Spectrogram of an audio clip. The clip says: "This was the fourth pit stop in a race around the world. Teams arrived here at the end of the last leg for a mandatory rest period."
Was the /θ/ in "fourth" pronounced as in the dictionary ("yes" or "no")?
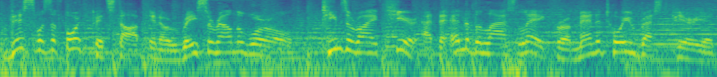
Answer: yes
